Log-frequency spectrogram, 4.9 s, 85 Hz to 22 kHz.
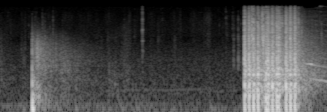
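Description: Gunfire in the military shooter Squad during a 100-player urban battle in Fallujah: a single sharp shot fades into a quiet pause, then a loud rapid burst of automatic fire rattles close by.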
